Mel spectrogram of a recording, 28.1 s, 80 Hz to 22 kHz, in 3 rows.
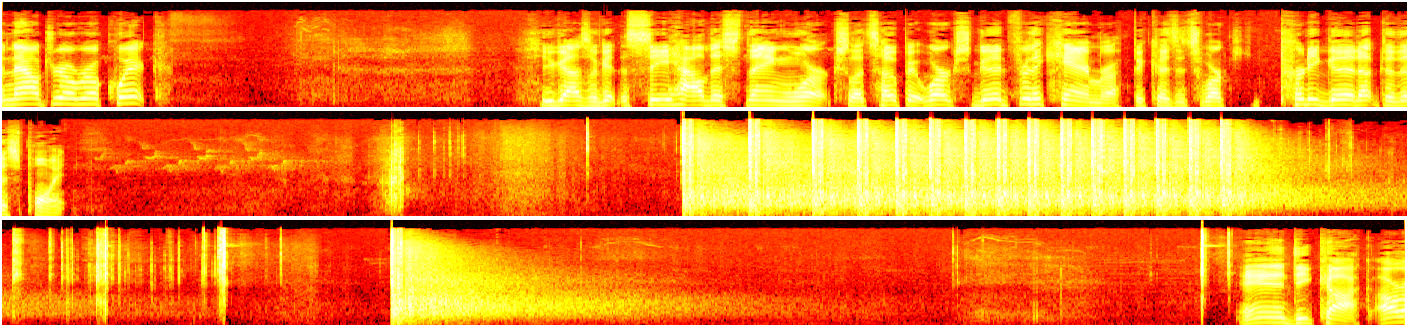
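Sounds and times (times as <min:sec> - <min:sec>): pistol shots: 0:13.9 - 0:19.0, 0:21.3 - 0:23.6
magazine change clicks: 0:13.9 - 0:20.7, 0:21.3 - 0:23.3, 0:26.7 - 0:27.0.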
